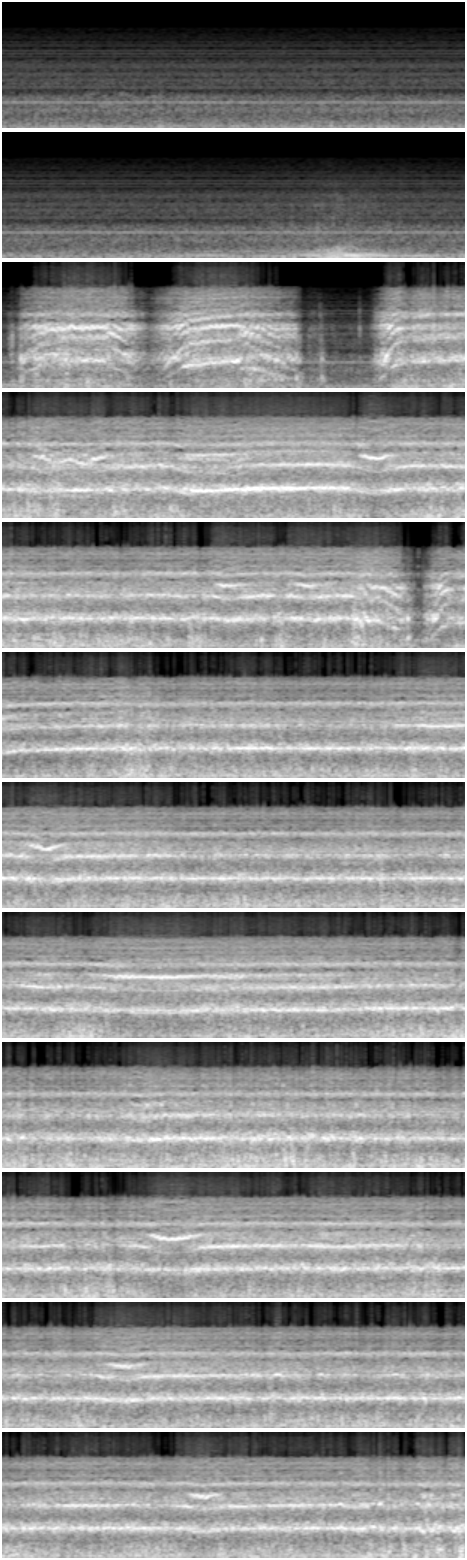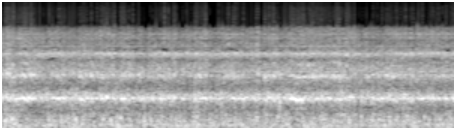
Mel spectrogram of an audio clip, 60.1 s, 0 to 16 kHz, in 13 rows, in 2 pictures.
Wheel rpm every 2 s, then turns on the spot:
0, 0, 0, 0, 20, 100, 70, 210, 220, 230, 230, 150, 230, 230, 230, 230, 230, 220, 230, 230, 230, 230, 230, 230, 230, 230, 230, 230, 230, 230.
none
